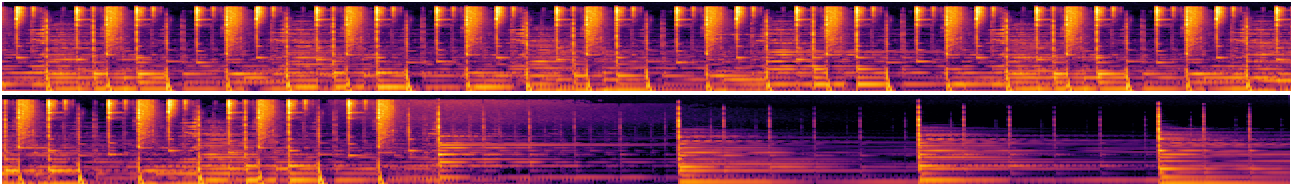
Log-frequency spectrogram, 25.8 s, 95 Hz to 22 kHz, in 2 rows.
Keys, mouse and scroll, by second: 2.1 click, 2.8 middle click, 4.2 click, 6.3 click, 9.6 click, 10.5 click, 11.6 click, 18.9 click, 20.3 click, 20.9-22.0 typing, 23.4 Tab, 24.9 0.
